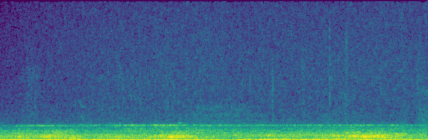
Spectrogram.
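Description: Passenger aircraft flying low overhead on its approach to land: a loud, swelling and ebbing rush of engine noise with a steady high whine. Low wind rumble sits underneath.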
